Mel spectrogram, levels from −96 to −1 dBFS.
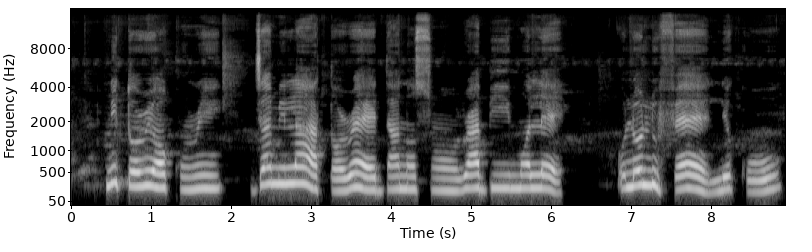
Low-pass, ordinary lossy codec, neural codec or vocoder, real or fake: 14.4 kHz; none; none; real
